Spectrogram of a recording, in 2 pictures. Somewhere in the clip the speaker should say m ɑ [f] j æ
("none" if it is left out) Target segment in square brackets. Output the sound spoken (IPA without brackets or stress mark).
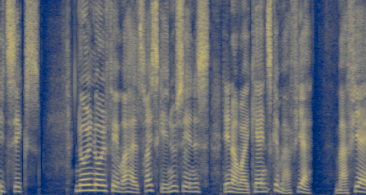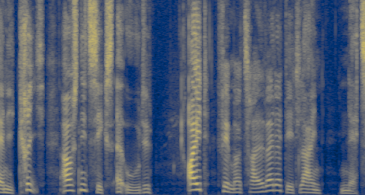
f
